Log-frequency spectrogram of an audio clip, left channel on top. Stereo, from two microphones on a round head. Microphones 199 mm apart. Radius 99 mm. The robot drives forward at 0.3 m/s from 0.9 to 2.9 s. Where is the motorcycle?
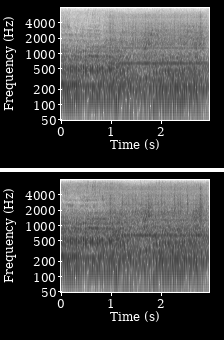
60° right (ahead or behind).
